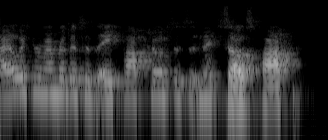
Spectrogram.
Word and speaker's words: apoptosis: always remember this as apoptosis it makes cells pop even though you're not supposed to say the second P it's like pterodactyl it has silent P I don't know why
